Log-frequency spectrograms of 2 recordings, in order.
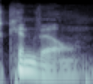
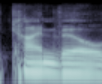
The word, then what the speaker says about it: Kinville: And there are people who mispronounce Kinville. They call me Kineville. They call me Canville.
